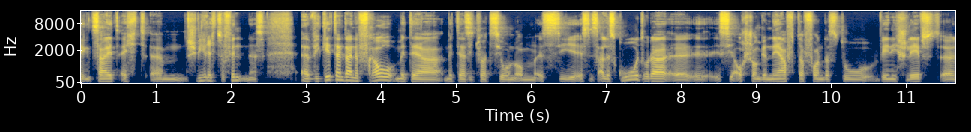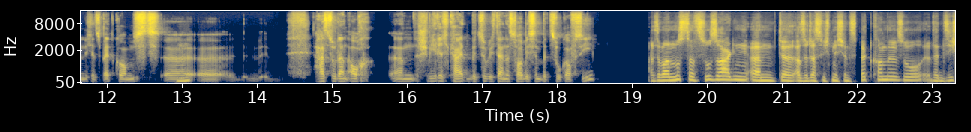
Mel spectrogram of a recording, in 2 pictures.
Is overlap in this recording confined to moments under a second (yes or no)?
yes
